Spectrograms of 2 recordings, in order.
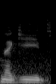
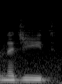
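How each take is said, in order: First: The middle consonant is a hard G. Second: The middle consonant is a J sound. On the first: It follows Egyptian usage. The speaker calls it wrong. "not not with a G" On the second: It is the official pronunciation. The speaker calls it right. "It's it should be a J"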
